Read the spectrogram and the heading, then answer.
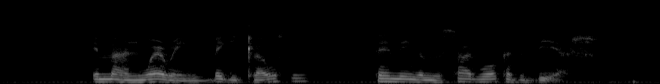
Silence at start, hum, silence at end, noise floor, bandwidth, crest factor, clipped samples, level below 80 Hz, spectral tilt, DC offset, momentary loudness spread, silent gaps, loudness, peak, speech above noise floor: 0.95 s; none; 0.2 s; -74 dBFS; 13 kHz; 22 dB; under 0.1%; -78 dBFS; -7.5 dB/octave; under 0.1%; 15 LU; none; -45 LUFS; -24 dBFS; 30 dB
